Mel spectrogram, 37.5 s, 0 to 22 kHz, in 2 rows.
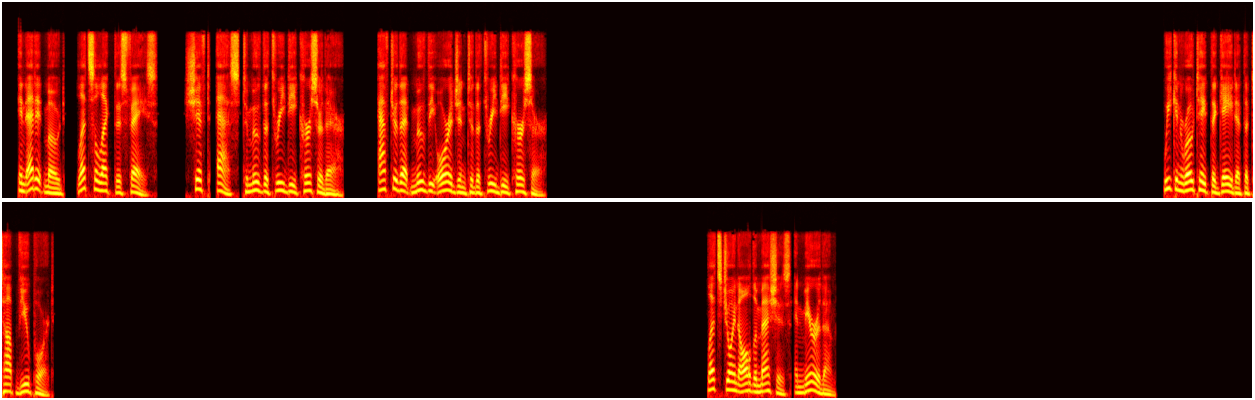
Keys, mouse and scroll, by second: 0.3 Tab, 0.7 middle click, 1.6 shift+z, 2.2 middle click, 2.9 3, 3.6 click, 4.5 middle click, 7.1 shift+s, 9.6 Tab, 11.1 click, 16.4 click, 17.3 KP_7, 18.2 r, 23.4 shift+click, 24.9 middle click, 27.2 click, 27.3 click, 30.9 shift+click, 34.2 ctrl+j, 36.3 middle click.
